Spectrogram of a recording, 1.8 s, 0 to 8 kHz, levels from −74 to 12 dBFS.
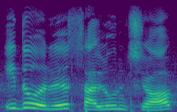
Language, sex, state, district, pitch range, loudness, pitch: Tamil, female, Tamil Nadu, Chennai, 225-285 Hz, -13 LUFS, 250 Hz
